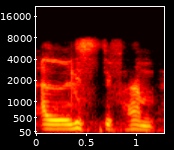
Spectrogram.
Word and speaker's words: al-istifham: Saya bacanya al-istifham, bukan al-istifham, tapi al-istifham. Kenapa Ibu saya bacanya gitu? Hamzah wasal. Karena hamzah ini adalah hamzah wasal.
